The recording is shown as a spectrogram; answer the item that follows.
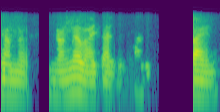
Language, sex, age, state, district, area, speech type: Manipuri, male, 18-30, Manipur, Kangpokpi, urban, conversation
